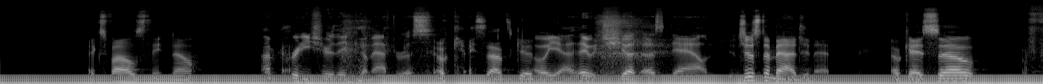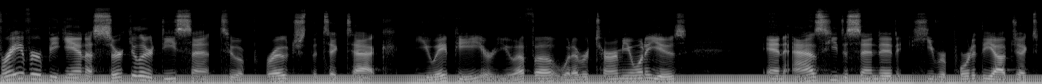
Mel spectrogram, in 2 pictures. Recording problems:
electrical hum; loud; throughout; 50 Hz, 10 dB below the speech

